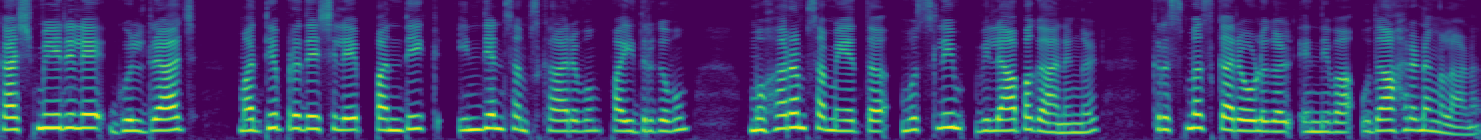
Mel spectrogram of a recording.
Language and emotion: Malayalam, neutral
